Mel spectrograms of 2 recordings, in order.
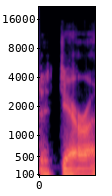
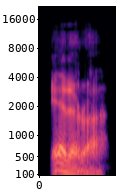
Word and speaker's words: Edera: Louis, everybody calls it Edera. So go ahead and do that because that's what the owners are doing as well. But if you want to be proper, Edera.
